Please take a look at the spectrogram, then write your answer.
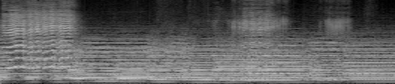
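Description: Goats bleat loudly and repeatedly, singing along as a neighbor plays Joy to the World on an organ, a steady, sustained melody, their wavering cries blending with the held chords.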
